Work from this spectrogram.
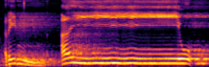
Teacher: nun sukun bertemu ya namanya idgham biguna, kita tekan 3 ketuk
